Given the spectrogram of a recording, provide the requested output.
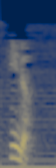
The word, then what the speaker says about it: hina: Greek, it's like I-N-A, almost like my name, but it's pronounced hina. Hina, because I has a little inflection, so it's hina, I-N-A.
